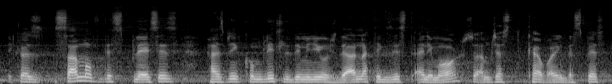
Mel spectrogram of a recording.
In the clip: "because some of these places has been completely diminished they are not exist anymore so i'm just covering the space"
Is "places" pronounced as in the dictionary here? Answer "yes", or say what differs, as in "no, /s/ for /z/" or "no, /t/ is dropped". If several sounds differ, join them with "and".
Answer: yes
